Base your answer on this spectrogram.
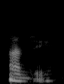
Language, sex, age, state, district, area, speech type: Punjabi, female, 30-45, Punjab, Fatehgarh Sahib, rural, conversation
